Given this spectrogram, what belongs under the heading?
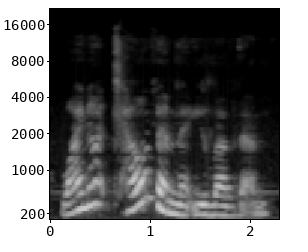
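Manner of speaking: ordinary delivery, nothing marked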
